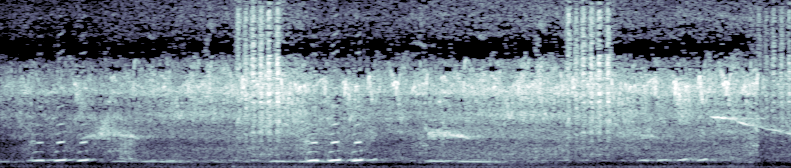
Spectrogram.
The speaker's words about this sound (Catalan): Després, un altre important, que en castellà es diu la bubilla, sí. Així li diem la palput o la puput. Este és un dels, jo diria, és un dels pardals més diferents, estrany. Mira, escoltem-lo.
